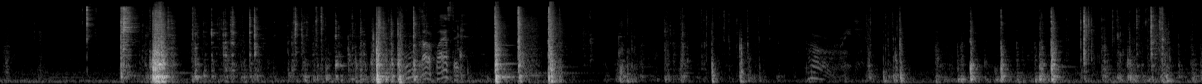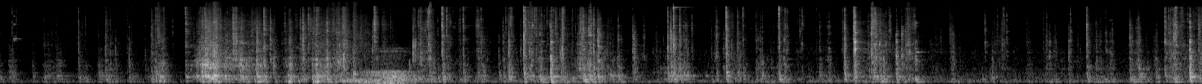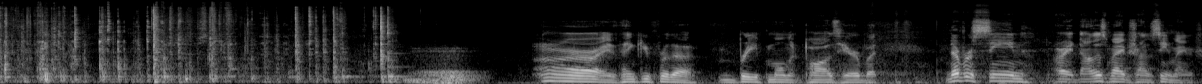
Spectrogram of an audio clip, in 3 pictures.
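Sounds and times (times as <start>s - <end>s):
tools clattering on sheet metal: 9.6s - 15.4s, 17.0s - 27.8s.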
